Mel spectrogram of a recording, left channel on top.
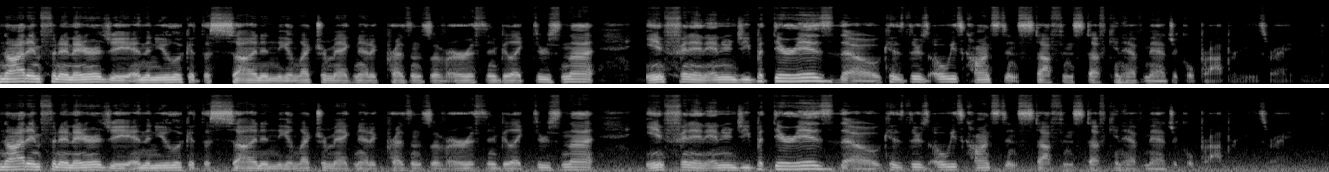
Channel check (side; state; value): right; noise; rumble, 15 dB below the sound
